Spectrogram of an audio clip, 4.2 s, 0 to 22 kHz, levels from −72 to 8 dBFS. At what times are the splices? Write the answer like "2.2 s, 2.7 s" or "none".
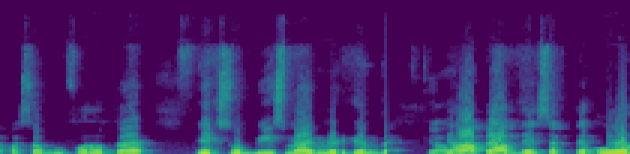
2.6 s

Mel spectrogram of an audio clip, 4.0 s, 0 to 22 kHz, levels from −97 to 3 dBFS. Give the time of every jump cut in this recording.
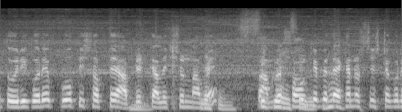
none

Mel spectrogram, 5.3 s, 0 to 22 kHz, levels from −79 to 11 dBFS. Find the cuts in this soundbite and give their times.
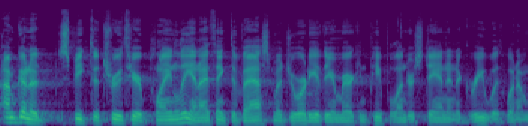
1.3 s

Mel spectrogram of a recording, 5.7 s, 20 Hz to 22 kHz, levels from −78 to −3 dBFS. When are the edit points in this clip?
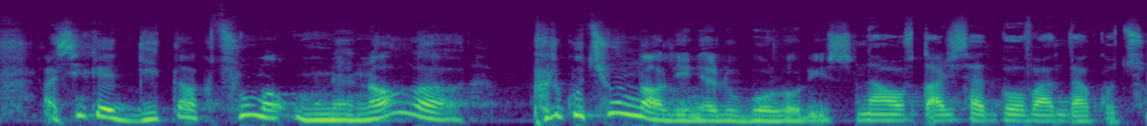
4.3 s

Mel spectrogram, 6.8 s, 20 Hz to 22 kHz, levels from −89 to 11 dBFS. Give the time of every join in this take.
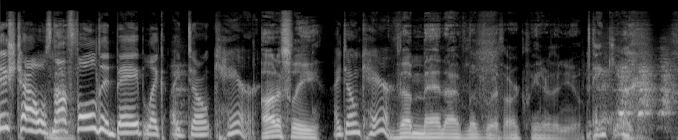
1.7 s

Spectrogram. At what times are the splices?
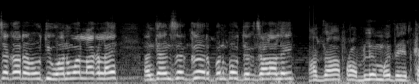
3.1 s

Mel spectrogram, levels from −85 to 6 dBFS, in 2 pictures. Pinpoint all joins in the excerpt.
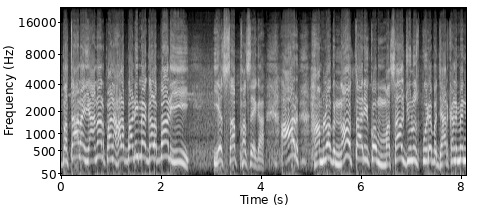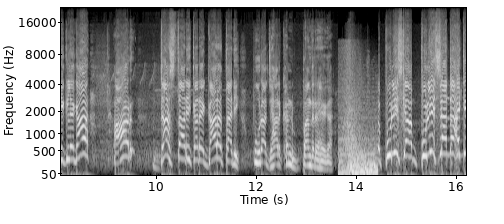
14.0 s

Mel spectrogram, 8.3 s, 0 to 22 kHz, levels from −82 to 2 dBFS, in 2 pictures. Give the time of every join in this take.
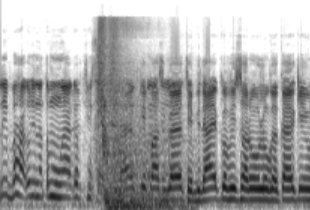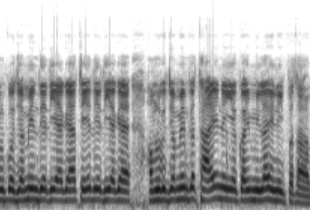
1.5 s

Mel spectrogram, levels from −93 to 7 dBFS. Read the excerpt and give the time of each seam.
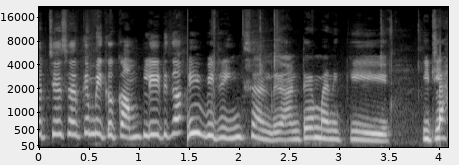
1.5 s

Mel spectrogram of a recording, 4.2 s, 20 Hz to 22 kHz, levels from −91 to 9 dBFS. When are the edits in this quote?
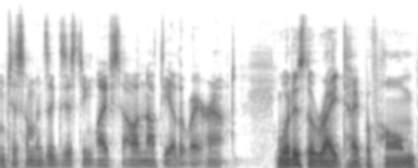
2.7 s

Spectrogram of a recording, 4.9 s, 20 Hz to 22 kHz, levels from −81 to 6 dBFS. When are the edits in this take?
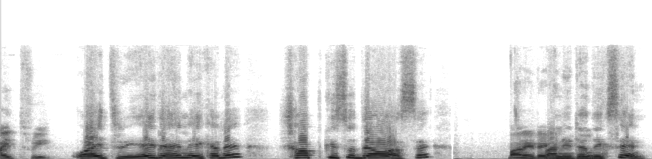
3.3 s

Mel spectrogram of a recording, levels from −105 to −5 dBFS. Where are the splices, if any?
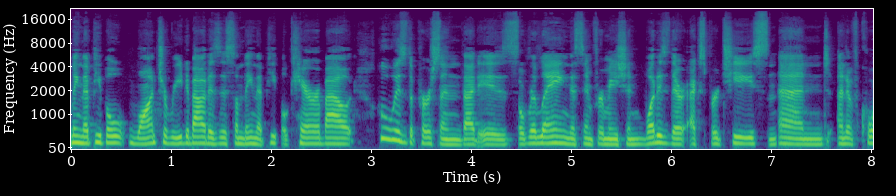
6.9 s

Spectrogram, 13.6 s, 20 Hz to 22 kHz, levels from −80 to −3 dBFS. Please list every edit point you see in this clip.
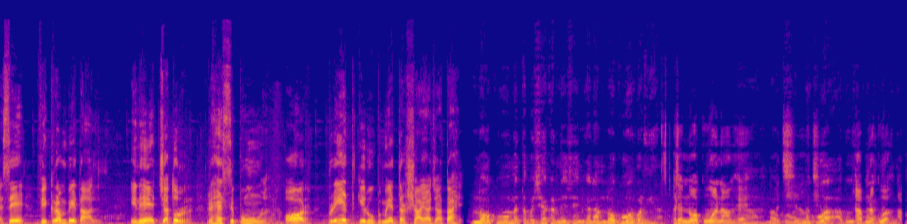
7.0 s

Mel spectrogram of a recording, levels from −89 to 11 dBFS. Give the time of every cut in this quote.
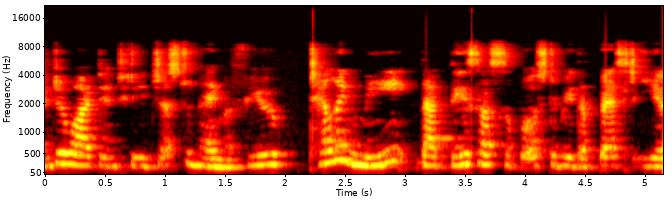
none

